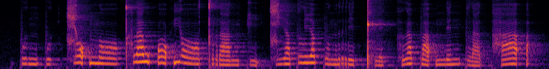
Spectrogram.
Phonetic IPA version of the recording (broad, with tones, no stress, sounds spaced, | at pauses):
p ɯ˧ ŋ p ɯ˨˩ k̚ t͡ɕ ɔ˥˩ ʔ n ɔː˧ kʰ l a˥˩ w ʔ ɔ˦˥ ʔ j ɔː˧ t r a˧ n k i˨˩ ʔ t͡ɕ i˦˥ a̯ p l i˥˩ a̯ p o˦˥ n r i˨˩ t̚ kʰ l e˨˩ k̚ h ɯ˥˩ a̯ p a˦˥ ʔ n e˥˩ n p l a˨˩ t̚ h a˥˩ ʔ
